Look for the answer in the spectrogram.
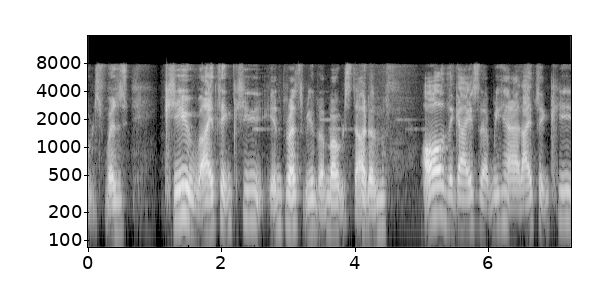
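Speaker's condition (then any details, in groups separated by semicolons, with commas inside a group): Cerebral palsy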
